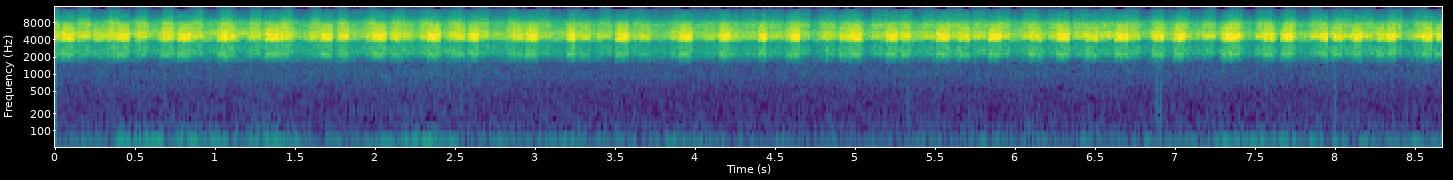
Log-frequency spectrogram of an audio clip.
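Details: Midsummer chorus of cicadas in a pine forest in Greece, an unbroken shrill rasping drone with fast, slightly uneven pulses riding on it, loud and constant from start to end.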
